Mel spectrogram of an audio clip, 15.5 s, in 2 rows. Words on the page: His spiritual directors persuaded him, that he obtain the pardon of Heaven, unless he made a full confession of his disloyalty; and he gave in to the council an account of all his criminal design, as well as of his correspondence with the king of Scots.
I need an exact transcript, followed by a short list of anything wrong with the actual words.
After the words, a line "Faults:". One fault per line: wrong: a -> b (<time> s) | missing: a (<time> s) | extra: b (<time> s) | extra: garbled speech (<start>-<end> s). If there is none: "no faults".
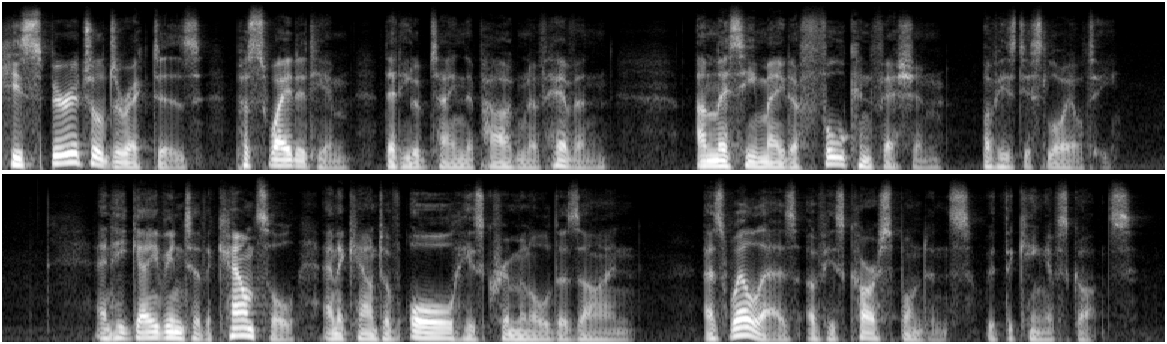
His spiritual directors persuaded him, that he obtain the pardon of Heaven, unless he made a full confession of his disloyalty; and he gave in to the council an account of all his criminal design, as well as of his correspondence with the king of Scots.
Faults:
no faults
